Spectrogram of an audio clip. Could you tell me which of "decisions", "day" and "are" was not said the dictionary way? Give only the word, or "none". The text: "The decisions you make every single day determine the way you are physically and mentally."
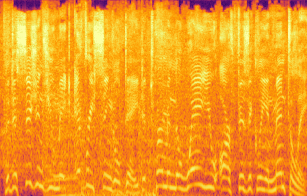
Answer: none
